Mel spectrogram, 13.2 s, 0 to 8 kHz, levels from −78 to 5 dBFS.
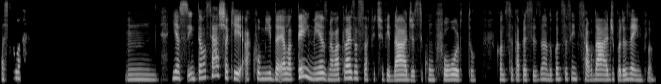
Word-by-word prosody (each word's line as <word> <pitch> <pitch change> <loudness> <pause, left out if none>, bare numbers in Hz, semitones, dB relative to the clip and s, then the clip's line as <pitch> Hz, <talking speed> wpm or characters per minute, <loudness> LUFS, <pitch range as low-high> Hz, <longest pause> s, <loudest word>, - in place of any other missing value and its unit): a 195 - -5
sua 220 +1 -5 2.1
Hum, 180 0 -7 0.4
e 230 +1 +3
assim 220 -2 -1
então 225 +4 -1
você 250 +4 -4
acha 310 -6 +4
que 210 -3 +3
a - - -2
comida, 200 -2 -1
ela 185 0 +4
tem 275 +7 +4
mesmo, 195 -2 +1
ela 175 +1 +1
traz 220 +4 +4
essa 215 -3 -3
afetividade, 170 -3 +2
esse 155 0 -9
conforto, 170 -1 -2 0.4
quando 180 -2 -5
você 175 +1 -14
está 175 -1 -3
precisando, 175 +1 -6
quando 190 0 -3
você 190 0 -8
sente 195 0 -7
saudade, 175 +1 +3
por 170 -1 -2
exemplo? 170 -2 -2
180 Hz, 135 wpm, -24 LUFS, 175-205 Hz, 2.1 s, acha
